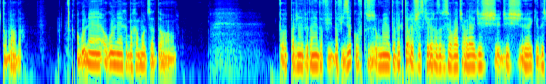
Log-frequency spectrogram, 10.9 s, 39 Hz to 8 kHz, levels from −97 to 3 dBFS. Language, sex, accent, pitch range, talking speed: Polish, male, native, 125-140 Hz, 125 wpm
